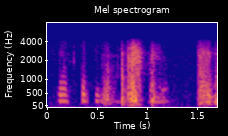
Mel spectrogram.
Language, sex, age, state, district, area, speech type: Goan Konkani, female, 45-60, Goa, Murmgao, rural, conversation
